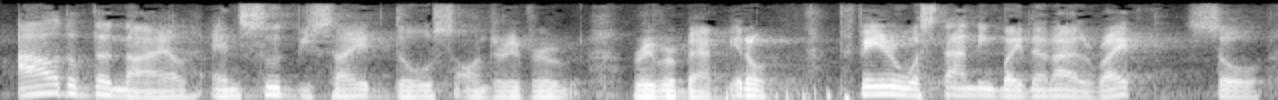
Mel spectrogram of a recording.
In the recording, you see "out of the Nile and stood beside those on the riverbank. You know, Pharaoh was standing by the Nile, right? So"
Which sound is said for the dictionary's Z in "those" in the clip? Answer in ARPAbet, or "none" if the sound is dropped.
S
